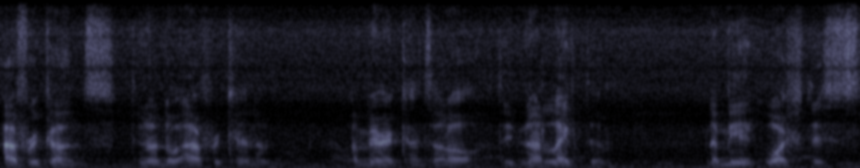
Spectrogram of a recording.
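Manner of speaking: normal talking voice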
